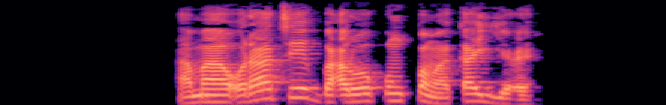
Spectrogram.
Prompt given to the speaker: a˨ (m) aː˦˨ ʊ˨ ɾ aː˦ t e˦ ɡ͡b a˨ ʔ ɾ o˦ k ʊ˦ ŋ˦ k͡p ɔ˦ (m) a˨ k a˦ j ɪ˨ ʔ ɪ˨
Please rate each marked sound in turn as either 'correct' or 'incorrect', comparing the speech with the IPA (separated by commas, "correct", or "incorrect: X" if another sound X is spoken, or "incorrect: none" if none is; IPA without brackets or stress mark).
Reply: correct, correct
